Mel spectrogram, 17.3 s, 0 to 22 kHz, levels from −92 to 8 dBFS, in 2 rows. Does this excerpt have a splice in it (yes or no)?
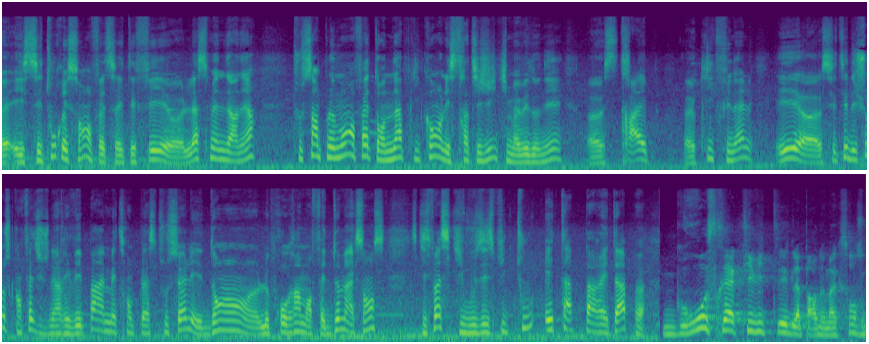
yes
